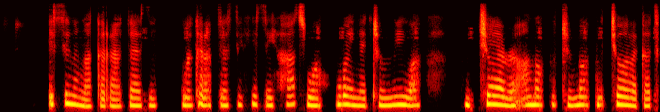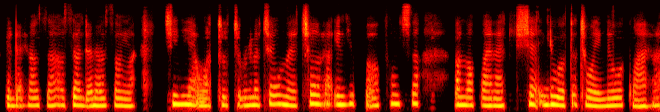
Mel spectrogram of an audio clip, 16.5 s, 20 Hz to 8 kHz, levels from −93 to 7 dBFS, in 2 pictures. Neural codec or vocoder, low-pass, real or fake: codec, 24 kHz, 0.9 kbps, WavTokenizer, medium music audio release; 7.2 kHz; fake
